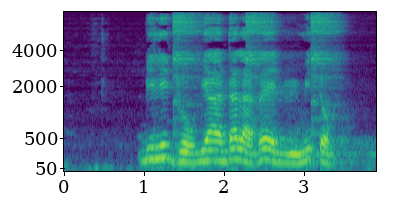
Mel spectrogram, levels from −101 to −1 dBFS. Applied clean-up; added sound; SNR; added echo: none; Hi-hat; 13 dB; reverberation time 1.2 s.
